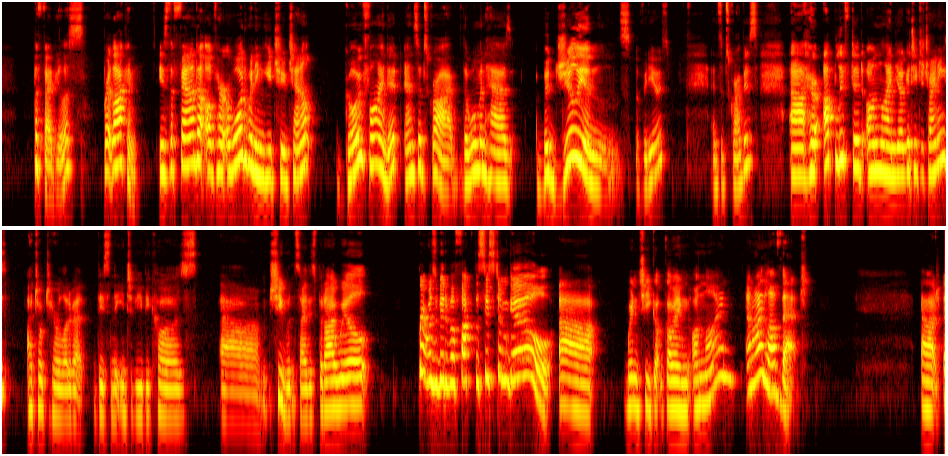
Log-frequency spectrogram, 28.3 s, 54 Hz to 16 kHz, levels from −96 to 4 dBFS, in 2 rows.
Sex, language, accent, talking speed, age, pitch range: female, English, Australian, 155 wpm, 30-49, 165-245 Hz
